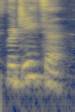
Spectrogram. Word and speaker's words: Brigitte: And that's apparently, if you pronounce it in Sweden, it's Brigitte.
